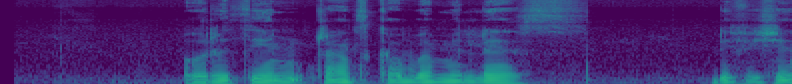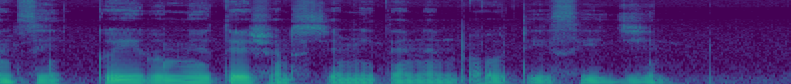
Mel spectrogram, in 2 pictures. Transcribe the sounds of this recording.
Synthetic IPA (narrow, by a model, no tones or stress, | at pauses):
oɾit̪intɾanskabamilɛs | difiʃɛnsikoikomuteʃɔnst͡ʃemit̪ɛnɛnotisid͡ʒin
